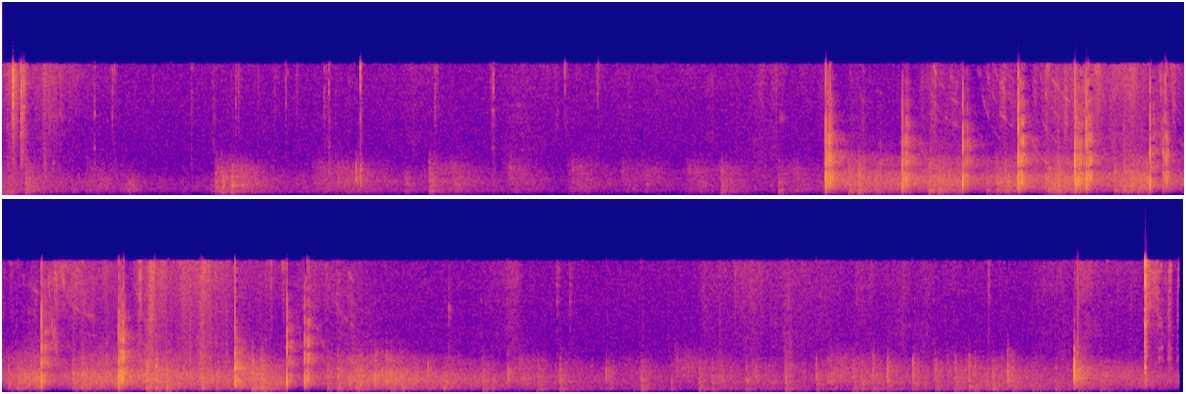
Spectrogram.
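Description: Gunfire during an armed clash: scattered single shots at first, then, from about eight seconds in, a denser stretch of sharp cracks and rapid bursts that thins out again toward the end.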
